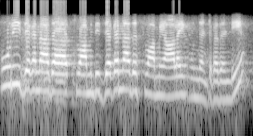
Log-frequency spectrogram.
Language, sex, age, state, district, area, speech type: Telugu, female, 60+, Andhra Pradesh, Bapatla, urban, conversation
